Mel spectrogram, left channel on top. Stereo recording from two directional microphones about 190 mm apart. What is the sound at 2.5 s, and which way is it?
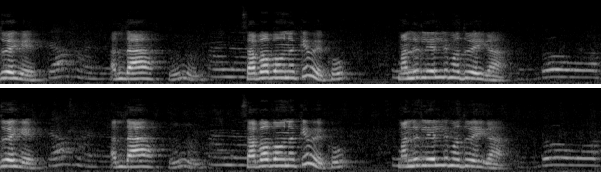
A woman's voice, 30° left (ahead or behind).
